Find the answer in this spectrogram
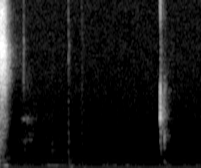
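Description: Near silence broken by a single faint click about one and a half seconds in: a computer mouse click advancing the presentation slide.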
